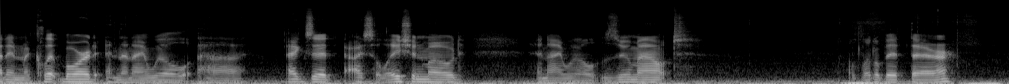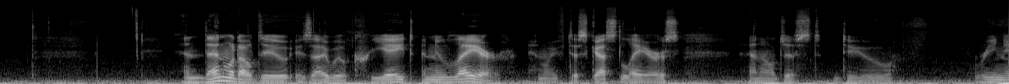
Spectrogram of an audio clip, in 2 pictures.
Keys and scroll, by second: 6.0 super+-, 9.5 super+space.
